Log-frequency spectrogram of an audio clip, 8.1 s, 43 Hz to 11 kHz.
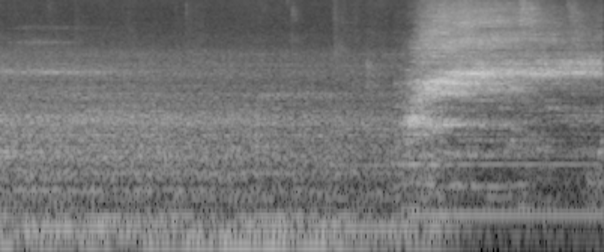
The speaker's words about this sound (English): This hauntingly strange sound was produced by an escalator at Hansa Platz and recorded in 1995. I've played around with it a lot. Slowed down, the sound reminds me of the sounds of a humpback whales.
